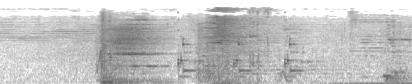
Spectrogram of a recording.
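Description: A treasure chest opens with a bright, sparkling chime.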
